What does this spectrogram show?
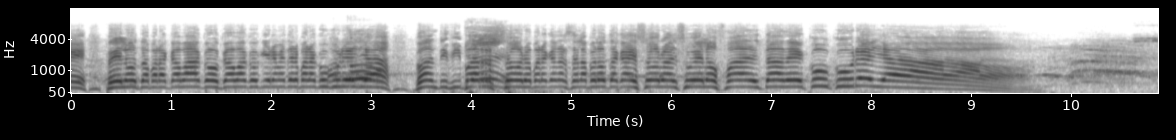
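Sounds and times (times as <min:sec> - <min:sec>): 
speech: 0:00.0 - 0:09.7
noise: 0:00.0 - 0:10.8
football coach Bordalás shouting from the touchline during a Getafe match: 0:02.3 - 0:03.2, 0:03.8 - 0:04.6, 0:07.8 - 0:10.5.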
